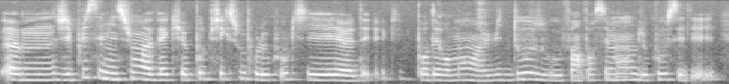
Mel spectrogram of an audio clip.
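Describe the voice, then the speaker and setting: The voice has a dark, mellow tone and fairly even intonation, moving at a fairly slow pace with hardly any pauses amid audible room echo. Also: woman, medium pitch for a woman. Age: 20s. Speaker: publishing assistant apprentice. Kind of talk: casual interview.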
